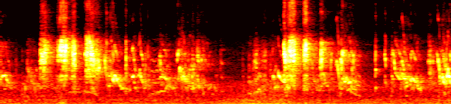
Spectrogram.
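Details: Budgies singing: bursts of bright, high chirps and short warbled notes from several birds, in two clusters about two seconds apart, over a faint low hum.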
